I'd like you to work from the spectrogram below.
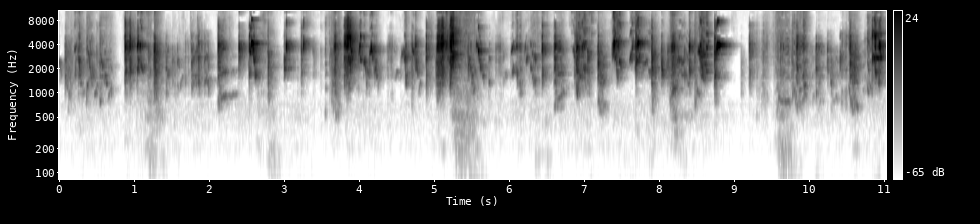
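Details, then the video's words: Cheerful budgerigars in a small room keep up a continuous chatter of scratchy chirps, squawks and short whistles, the bursts rising and falling in loudness without a long break. "happy budgie sounds"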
